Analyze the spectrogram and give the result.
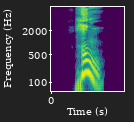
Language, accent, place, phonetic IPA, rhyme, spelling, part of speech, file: German, Germany, Berlin, [hɛŋ], -ɛŋ, häng, verb, De-häng.ogg
- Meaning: singular imperative of hängen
